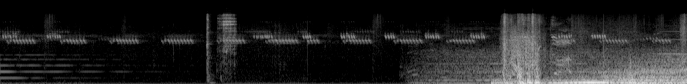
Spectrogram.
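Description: Crickets chirping in a steady repeating rhythm. About two seconds in there is a short sharp swish. From about four seconds a deep rumble swells into a loud whoosh-like hit and then a heavy low drone.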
